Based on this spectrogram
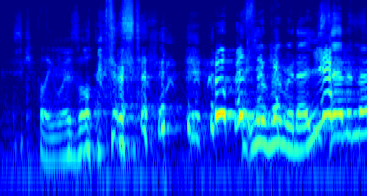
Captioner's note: laughing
